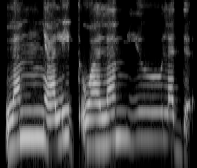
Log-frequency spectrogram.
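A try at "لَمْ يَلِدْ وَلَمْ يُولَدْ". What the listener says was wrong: pantulannya huruf dal ketika lam yalid masih kurang. Lam yalid walam yulad.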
